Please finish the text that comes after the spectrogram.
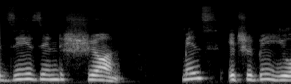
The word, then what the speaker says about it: schön: Pronunciation should be. Sure. Shon.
